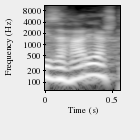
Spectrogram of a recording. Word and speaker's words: Zacharias: Jeden z moich ulubionych nauczycieli, Rabbi Zacharias, albo Rabbi Zachariasz, tak się to wymawia, słynny taki dosyć apologeta, mówi o swoim wnuku.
